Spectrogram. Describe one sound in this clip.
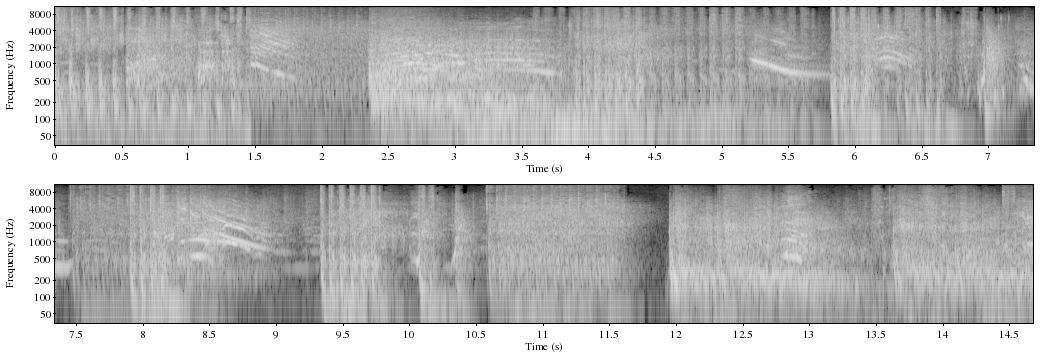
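Men scream as they are hit.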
